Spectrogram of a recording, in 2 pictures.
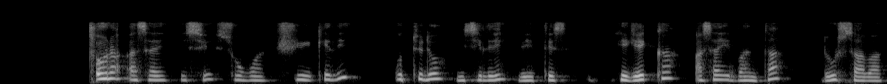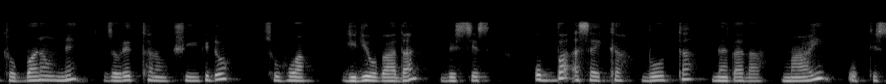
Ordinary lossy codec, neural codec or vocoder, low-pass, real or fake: Opus, 16 kbps; codec, 16 kHz, 0.8 kbps, ZipCodec; 7.2 kHz; fake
